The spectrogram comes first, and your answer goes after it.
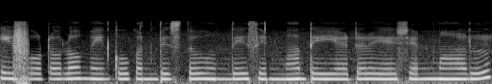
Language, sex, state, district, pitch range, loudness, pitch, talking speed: Telugu, female, Andhra Pradesh, Chittoor, 250-255 Hz, -13 LUFS, 250 Hz, 145 wpm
